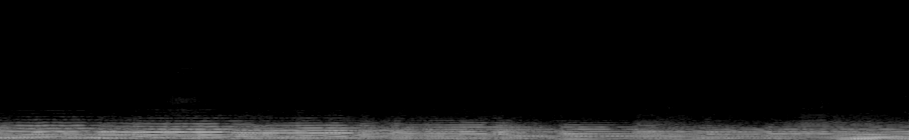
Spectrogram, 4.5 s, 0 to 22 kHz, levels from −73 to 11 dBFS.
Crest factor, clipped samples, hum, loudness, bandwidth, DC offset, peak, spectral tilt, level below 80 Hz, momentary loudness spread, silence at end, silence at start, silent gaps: 14 dB; under 0.1%; none; -25 LUFS; 11.5 kHz; under 0.1%; -10 dBFS; -7 dB/octave; -48 dBFS; 6 LU; 0 s; 0 s; none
